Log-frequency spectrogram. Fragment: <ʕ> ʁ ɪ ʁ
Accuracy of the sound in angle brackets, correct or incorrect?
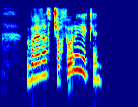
incorrect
